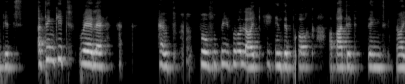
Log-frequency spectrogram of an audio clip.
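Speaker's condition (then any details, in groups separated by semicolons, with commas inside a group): Cerebral palsy; some speech delay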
